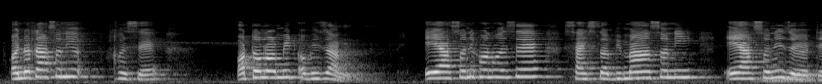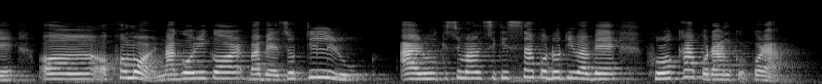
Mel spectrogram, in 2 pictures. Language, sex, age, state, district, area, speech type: Assamese, female, 45-60, Assam, Lakhimpur, rural, spontaneous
